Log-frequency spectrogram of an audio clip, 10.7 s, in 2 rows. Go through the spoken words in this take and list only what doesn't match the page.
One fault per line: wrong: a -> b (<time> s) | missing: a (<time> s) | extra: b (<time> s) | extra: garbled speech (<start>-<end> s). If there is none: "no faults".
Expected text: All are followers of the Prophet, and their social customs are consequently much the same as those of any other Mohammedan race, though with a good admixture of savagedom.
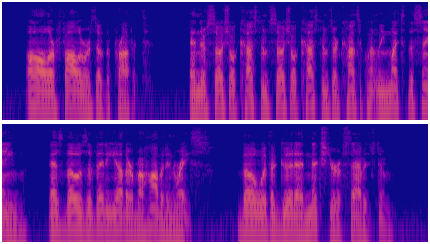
extra: social customs (3.3 s)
